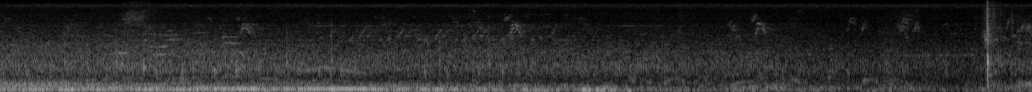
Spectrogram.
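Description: A low engine hum that fades away over the first four seconds or so, with faint bird chirps, then a single sharp knock near the end.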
